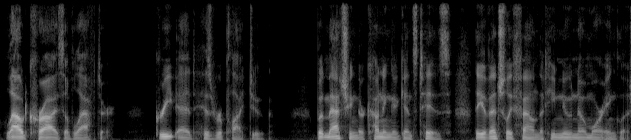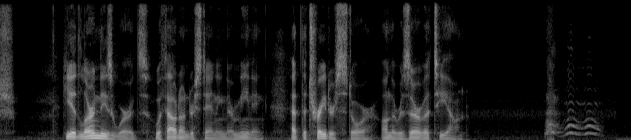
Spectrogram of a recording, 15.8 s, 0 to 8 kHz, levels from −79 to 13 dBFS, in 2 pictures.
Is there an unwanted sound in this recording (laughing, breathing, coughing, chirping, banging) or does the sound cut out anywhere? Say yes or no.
yes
